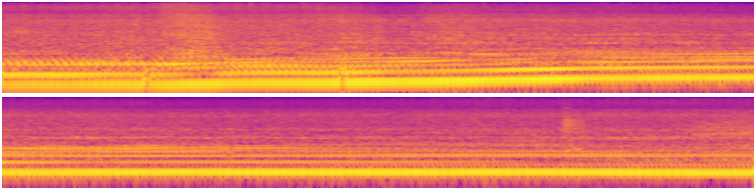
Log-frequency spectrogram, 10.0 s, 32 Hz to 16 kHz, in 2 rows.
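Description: A 1940 Mercedes 320 barn-find engine idles loudly with a deep, throbbing exhaust rumble through a nearly wide-open exhaust; the pitch drops and settles into a steady, open-piped drone.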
